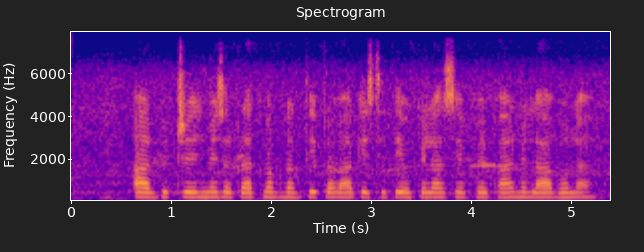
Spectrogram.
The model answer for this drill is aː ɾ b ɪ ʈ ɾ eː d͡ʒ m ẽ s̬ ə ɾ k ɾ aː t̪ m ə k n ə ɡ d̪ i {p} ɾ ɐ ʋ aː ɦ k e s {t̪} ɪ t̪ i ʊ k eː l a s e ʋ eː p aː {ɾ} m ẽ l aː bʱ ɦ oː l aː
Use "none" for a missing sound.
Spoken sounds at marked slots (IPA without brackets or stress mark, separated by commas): p, t̪ʰ, ɾ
